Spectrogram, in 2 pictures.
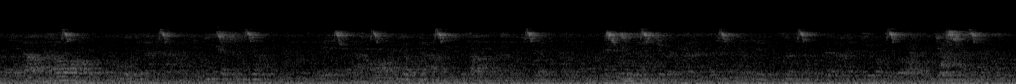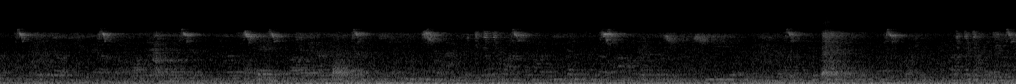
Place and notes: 案山里, Magong City - In the temple
In the temple, Birds singing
